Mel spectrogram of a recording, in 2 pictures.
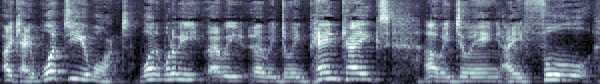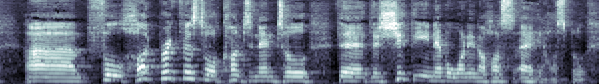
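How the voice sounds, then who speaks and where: A man's voice: on the high side, lively intonation, moderate pace. A man hosting a podcast, interviewing in a casual, jokey, bantering way with a readiness to chuckle. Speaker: podcast host.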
